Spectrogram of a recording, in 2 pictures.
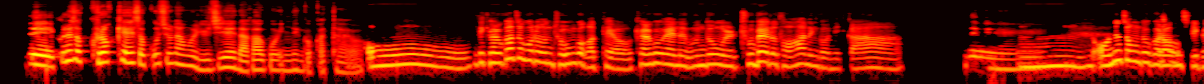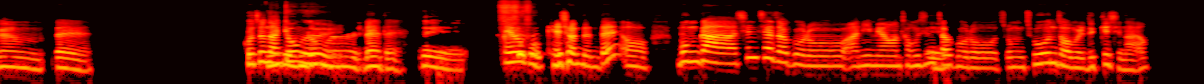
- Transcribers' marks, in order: tapping; laugh; other background noise
- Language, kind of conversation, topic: Korean, podcast, 꾸준함을 유지하는 비결이 있나요?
